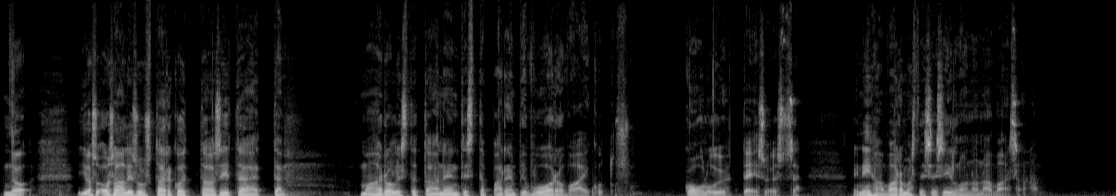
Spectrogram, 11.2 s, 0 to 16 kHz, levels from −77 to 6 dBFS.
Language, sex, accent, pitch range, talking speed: Finnish, male, native, 95-115 Hz, 95 wpm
